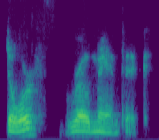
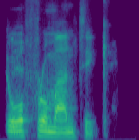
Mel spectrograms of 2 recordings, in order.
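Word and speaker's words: Dorfromantik: Have you heard of Dwarf Romantic? – Dwarf? Like D-W-A-R-F? – No, D-O-R-F. – Oh. – Atlantic is Dorf? Spelled with T-I-K at the end.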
